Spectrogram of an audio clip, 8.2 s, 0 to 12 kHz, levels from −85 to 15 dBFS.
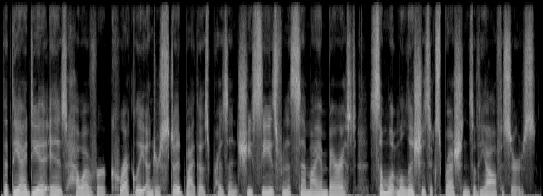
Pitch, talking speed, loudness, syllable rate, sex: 205 Hz, 160 wpm, -18 LUFS, 5.5 syllables/s, female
